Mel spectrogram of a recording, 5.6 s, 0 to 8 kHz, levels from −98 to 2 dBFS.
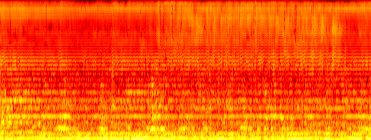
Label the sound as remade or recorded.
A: remade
